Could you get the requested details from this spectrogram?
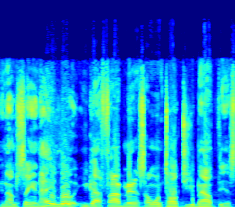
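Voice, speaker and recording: A man's high, dark, mellow voice at a very fast pace. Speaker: lobbyist or advocate, former police officer. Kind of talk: panel Q&A at a meetup. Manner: fast when pitching; animated, conversational.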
